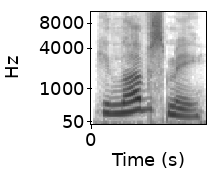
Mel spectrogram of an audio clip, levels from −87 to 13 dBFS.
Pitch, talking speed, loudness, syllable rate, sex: 230 Hz, 210 wpm, -15 LUFS, 5.2 syllables/s, female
